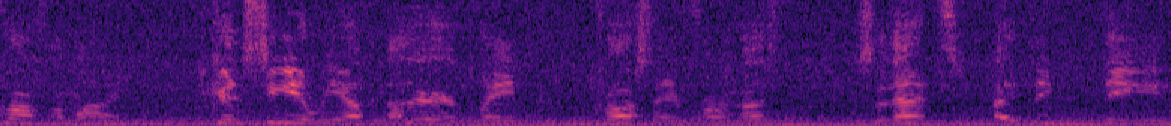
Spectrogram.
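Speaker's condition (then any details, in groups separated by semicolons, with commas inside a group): Cerebral palsy; only one hand usable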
